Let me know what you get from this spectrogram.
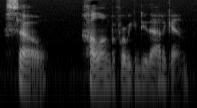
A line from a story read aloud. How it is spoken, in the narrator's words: Cass chuckles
